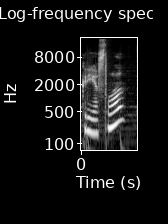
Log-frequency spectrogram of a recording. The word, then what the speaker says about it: кресло: Really, O is unstressed here, so I need to pronounce it with A sound.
